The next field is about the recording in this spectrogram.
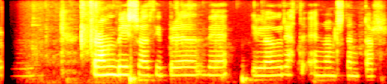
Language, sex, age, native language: Icelandic, female, 11, Icelandic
